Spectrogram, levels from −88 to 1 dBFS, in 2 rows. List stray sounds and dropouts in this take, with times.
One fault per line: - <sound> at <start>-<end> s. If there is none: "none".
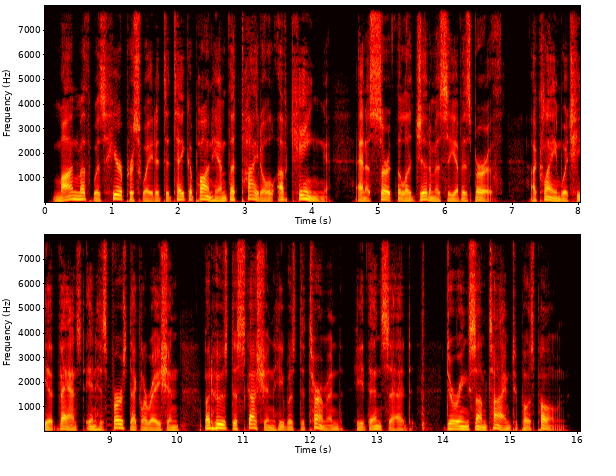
- thud at 13.7-13.9 s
